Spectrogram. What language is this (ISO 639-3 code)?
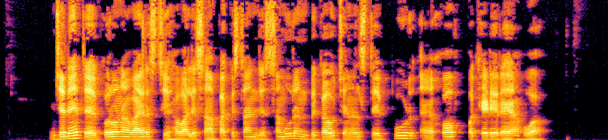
snd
